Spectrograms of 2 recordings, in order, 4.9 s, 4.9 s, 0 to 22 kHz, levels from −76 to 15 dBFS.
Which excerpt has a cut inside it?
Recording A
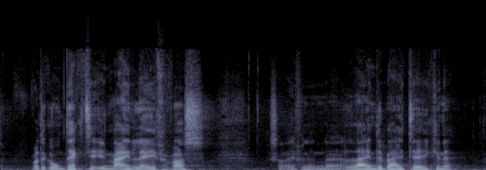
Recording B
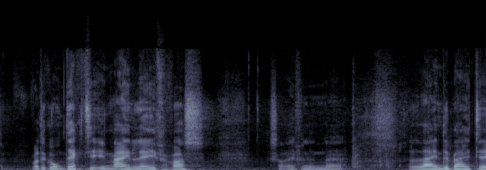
A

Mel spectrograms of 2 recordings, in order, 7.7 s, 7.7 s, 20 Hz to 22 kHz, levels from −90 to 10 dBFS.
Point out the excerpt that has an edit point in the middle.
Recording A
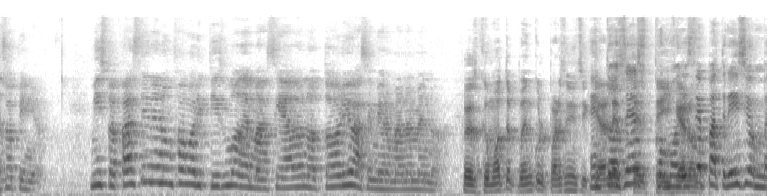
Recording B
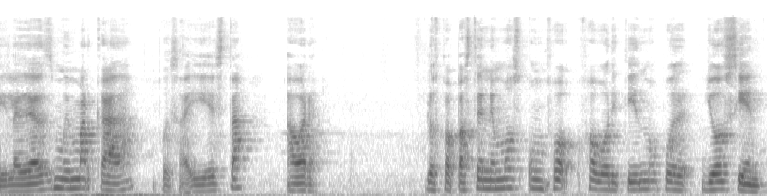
A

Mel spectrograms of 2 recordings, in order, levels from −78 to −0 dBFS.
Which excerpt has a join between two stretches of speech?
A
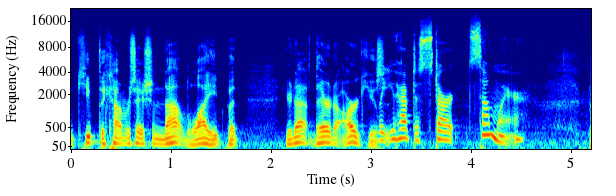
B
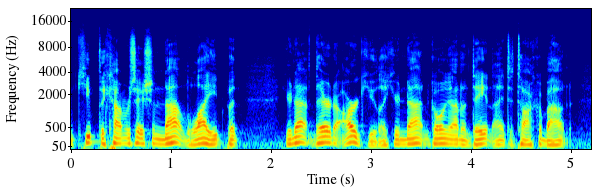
A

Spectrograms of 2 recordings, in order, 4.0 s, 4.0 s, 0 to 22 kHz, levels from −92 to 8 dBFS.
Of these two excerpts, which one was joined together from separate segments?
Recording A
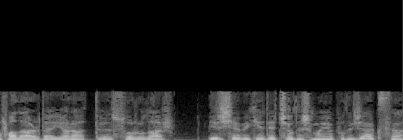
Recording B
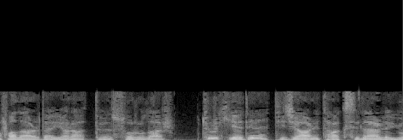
A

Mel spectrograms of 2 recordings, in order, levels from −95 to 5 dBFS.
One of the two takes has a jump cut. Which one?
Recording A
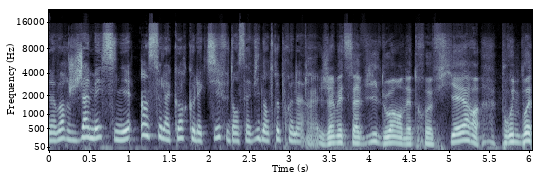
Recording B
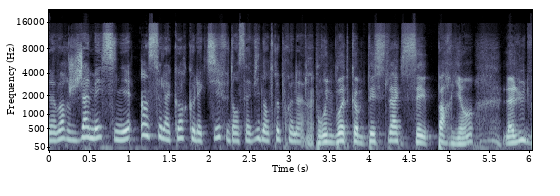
B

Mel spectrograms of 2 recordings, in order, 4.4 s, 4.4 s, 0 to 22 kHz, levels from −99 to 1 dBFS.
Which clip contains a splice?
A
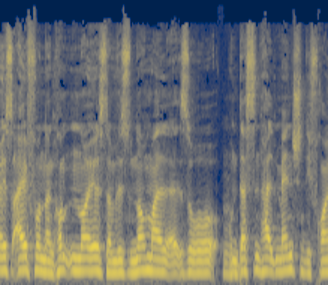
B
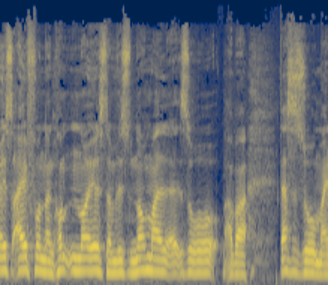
B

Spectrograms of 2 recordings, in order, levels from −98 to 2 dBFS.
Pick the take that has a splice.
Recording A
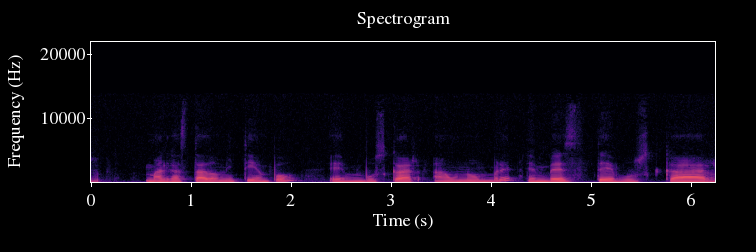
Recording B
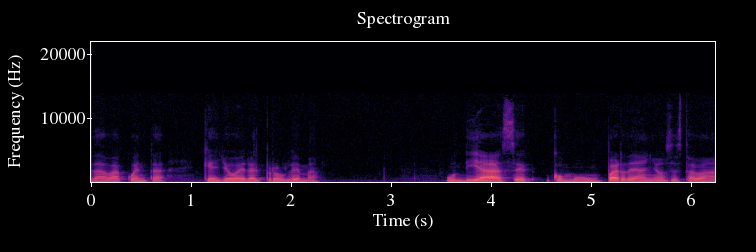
A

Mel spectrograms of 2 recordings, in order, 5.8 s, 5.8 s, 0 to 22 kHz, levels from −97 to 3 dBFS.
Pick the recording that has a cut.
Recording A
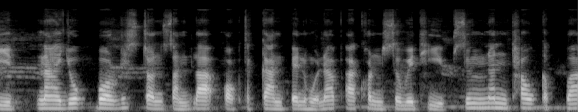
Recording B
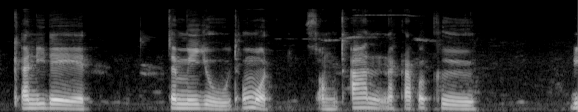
A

